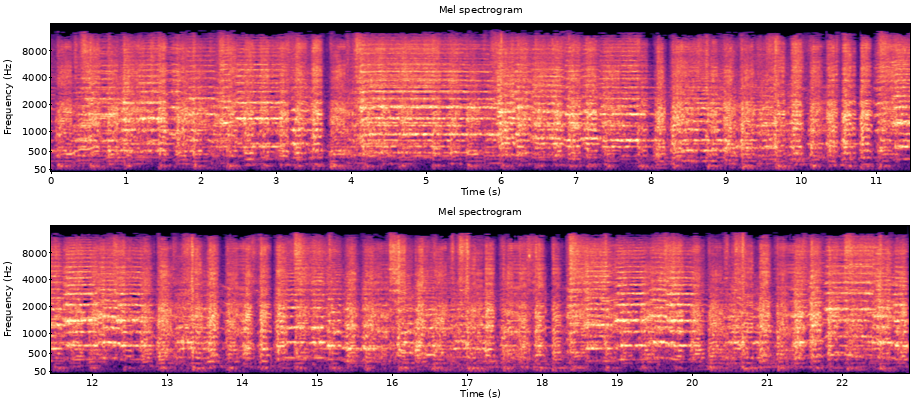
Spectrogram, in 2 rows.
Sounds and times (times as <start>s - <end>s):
Music: 0.0s - 22.8s.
